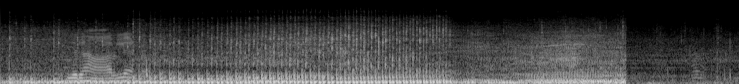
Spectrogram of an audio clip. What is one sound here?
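A motorcycle engine idles close by, then cuts off abruptly.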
